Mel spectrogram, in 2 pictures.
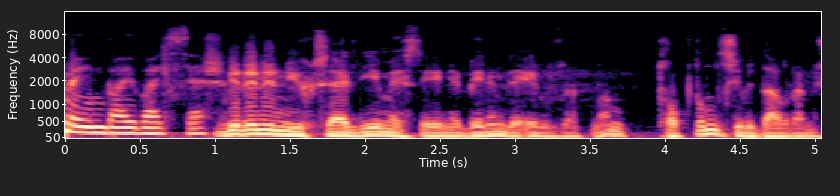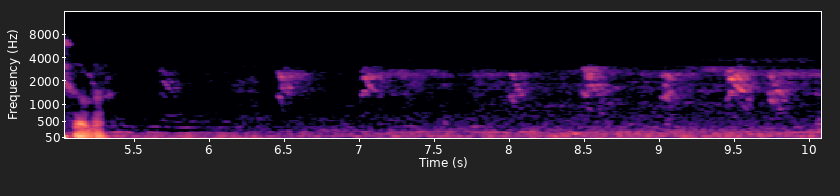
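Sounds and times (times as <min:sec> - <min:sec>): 
speech: 0:00.0 - 0:05.4
crows cawing and fighting: 0:06.4 - 0:10.0.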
